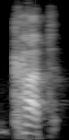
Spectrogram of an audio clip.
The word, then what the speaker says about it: Qatar: arab oil monarchy it's they pronounce their country cut qatar i pronounce it qatar forgive me I've just always called it Qatar anyway the Qataris 18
